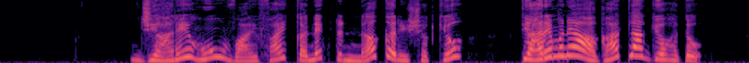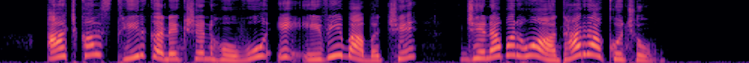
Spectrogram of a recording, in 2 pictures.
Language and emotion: Gujarati, surprised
